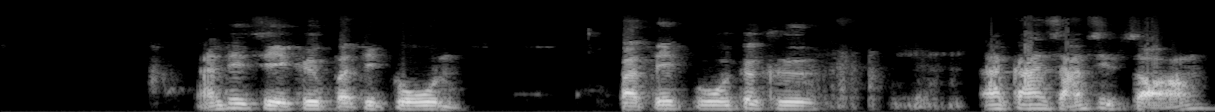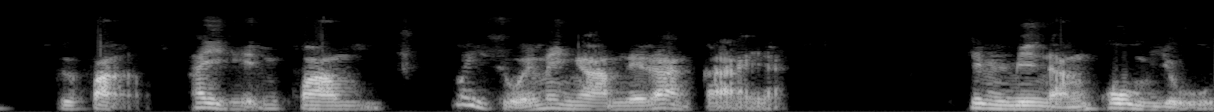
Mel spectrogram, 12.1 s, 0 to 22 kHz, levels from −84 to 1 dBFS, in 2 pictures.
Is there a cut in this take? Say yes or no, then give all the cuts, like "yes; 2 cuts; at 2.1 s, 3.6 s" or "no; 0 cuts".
no; 0 cuts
